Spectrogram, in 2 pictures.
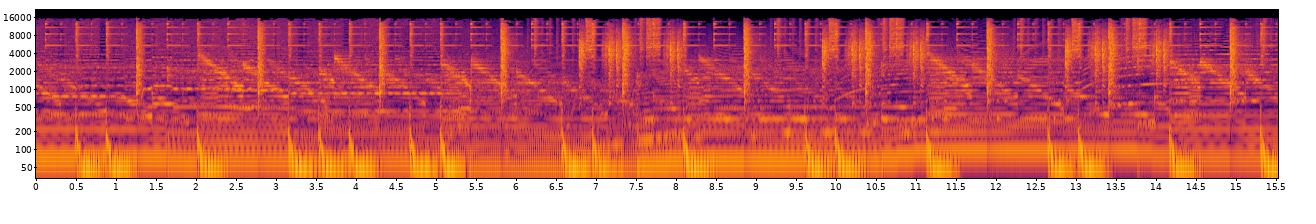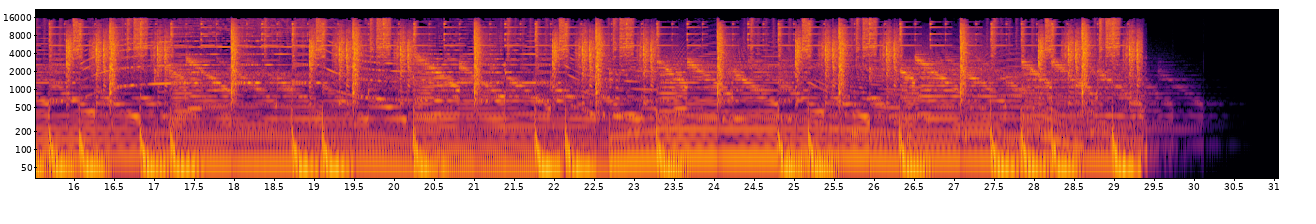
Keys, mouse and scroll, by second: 0.7 click, 4.7 shift+middle click, 6.4 click, 7.6 click, 7.7 click, 8.9 click, 10.4 ctrl+c, 10.7 Up, 11.9 Down, 12.4 ctrl+shift+v, 13.7 Down, 14.6-15.0 scroll down 1, 15.0 scroll up 2, 16.9 shift+middle click, 18.5 click, 20.3 ctrl+c, 21.6 ctrl+shift+v, 22.9 Down, 23.3 Down, 23.8 shift+space, 24.7 Escape, 25.8 click, 26.2 click, 30.6 middle click.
